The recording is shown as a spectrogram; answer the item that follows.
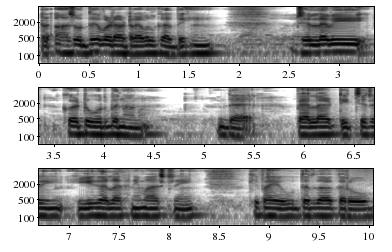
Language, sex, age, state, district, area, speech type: Dogri, male, 18-30, Jammu and Kashmir, Reasi, rural, spontaneous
